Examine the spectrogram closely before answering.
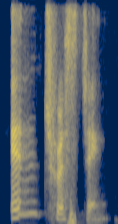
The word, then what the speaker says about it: interesting: Listen, in interesting and different, there are silent letters. Remove this and put them together. Interesting.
